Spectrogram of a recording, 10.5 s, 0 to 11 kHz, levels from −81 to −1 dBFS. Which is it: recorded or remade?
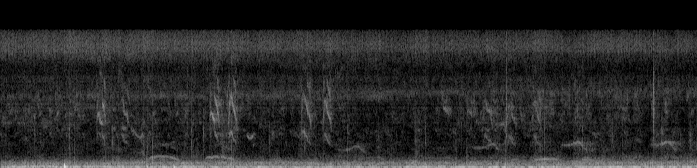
remade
